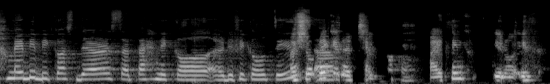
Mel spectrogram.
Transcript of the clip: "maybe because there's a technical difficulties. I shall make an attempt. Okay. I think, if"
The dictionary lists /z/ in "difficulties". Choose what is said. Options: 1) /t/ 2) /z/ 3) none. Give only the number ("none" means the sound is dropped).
3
